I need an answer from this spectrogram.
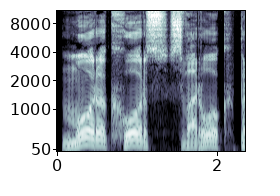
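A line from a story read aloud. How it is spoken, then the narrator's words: Grumble. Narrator (Russian): проворчал Муром, неохотно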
